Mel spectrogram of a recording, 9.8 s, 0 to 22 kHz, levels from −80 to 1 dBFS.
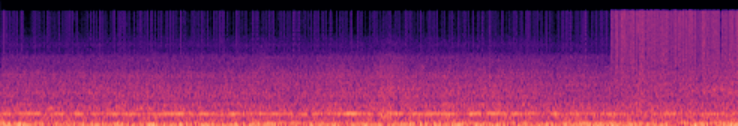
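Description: From 8.13 s to the end, an unreliable data bit flips at random, adding a steady crackle; the waveform shows equal-height spikes, and the spectrogram shows broadband speckle even in pauses.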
